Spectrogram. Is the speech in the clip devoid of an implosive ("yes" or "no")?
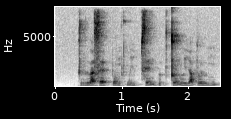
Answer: yes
